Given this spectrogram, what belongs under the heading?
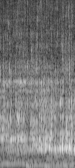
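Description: Hot water pours steadily into a vessel to make an herbal drink, a continuous close splashing and trickling stream with no talk.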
